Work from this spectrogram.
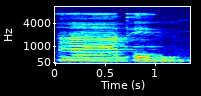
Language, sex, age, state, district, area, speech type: Maithili, female, 45-60, Bihar, Begusarai, rural, spontaneous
